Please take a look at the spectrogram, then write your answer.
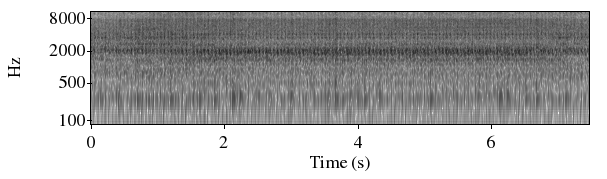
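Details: John Deere STX38 lawn tractor, Kohler 12.5 HP single-cylinder: thump with irregular slapping knock about twice a second while running; sheared flywheel key throwing timing off, later replaced with a new key.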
